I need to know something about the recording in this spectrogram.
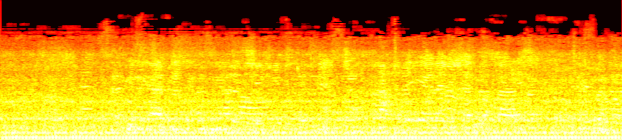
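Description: City bus engine running with a steady low drone, heard from inside the passenger cabin, with passengers talking over it.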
